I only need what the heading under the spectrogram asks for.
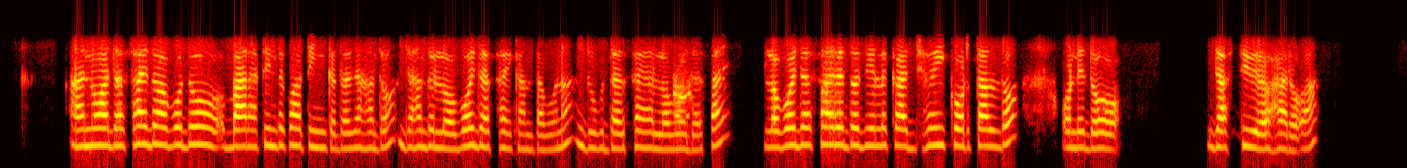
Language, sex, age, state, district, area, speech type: Santali, female, 18-30, West Bengal, Bankura, rural, conversation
